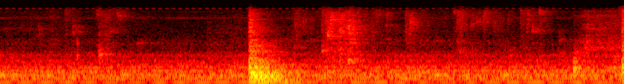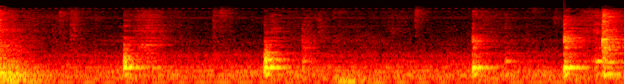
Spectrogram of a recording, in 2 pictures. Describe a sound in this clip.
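A spoon clinks and scrapes against a frying pan.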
